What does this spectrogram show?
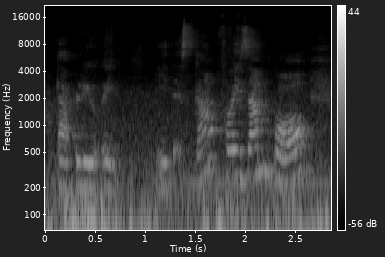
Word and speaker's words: は: in this sentence pattern when we use it as a particle it will be pronounced as what wa it is done for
